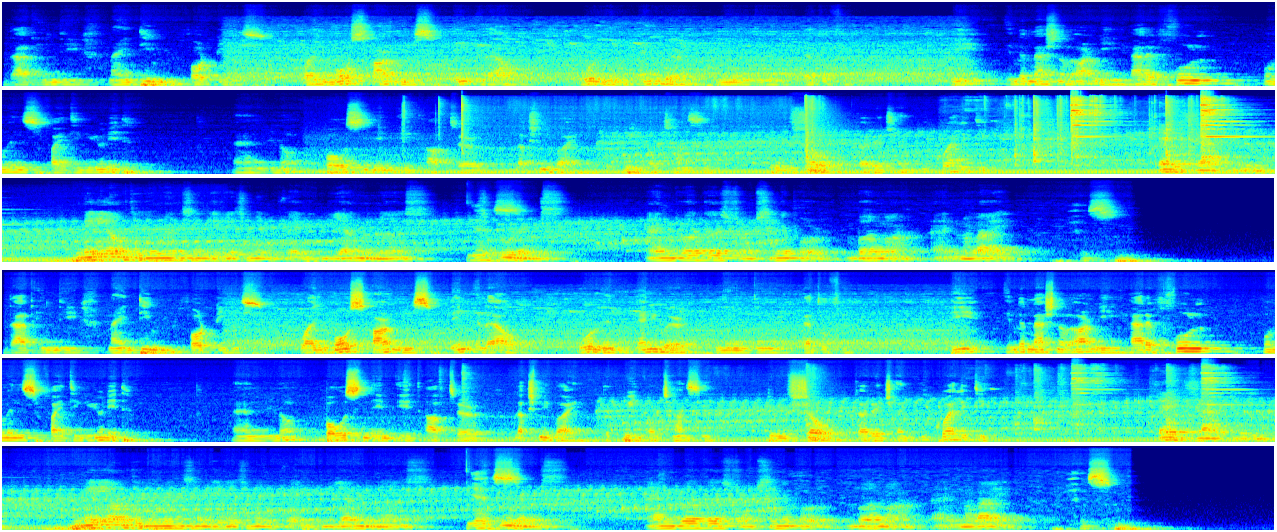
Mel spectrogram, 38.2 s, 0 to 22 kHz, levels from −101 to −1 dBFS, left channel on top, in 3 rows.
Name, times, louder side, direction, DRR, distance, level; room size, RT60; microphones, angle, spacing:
voice 1, 0.1-2.6 3.0-5.2 5.7-6.9 7.1-8.5 9.5-9.8 10.0-12.1 12.6-13.9 15.0-17.5 17.8-18.5 18.9-19.8 20.4-22.6 26.0-26.3 30.1-30.6 36.1-36.8, right 5 dB, 90° right, 8 dB, 0.4 m, -31 dB
sound 1, 2.2-9.7, left 1 dB, 5° right, 0.6 m, -41 dB
sound 2, 15.7-27.7, left 8 dB, 65° left, 0.3 m, -34 dB
sound 3, 18.6-33.2, right 2 dB, 55° right, 0.7 m, -45 dB
voice 2, 24.3-25.4 26.2-29.7 30.4-31.0 31.9-35.5, equal, 45° left, -5 dB, 0.8 m, -31 dB
2.5 x 2.1 x 3.6 m, 0.82 s
head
